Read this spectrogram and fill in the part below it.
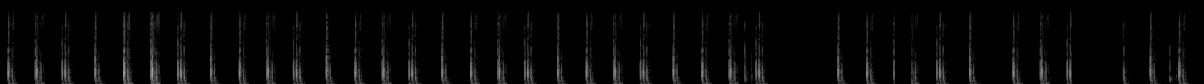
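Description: Quick, light footsteps patter at an even pace.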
